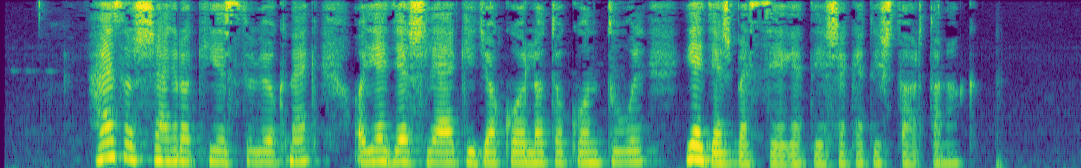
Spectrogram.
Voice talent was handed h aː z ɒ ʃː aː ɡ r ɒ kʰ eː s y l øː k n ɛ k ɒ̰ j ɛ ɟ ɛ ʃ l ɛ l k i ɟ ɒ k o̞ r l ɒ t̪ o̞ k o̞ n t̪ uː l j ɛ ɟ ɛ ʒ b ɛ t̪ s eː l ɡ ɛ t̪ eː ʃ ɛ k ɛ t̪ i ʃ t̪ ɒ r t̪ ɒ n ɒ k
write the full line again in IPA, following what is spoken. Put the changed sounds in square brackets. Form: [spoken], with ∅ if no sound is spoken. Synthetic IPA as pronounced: h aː z ɒ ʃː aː ɡ r ɒ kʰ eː s y l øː k n ɛ k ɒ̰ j ɛ ɟ ɛ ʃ l ɛ l k i ɟ ɒ k o̞ r l ɒ t̪ o̞ k o̞ n t̪ uː l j ɛ ɟ ɛ ʒ b ɛ [∅] s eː l ɡ ɛ t̪ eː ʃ ɛ k ɛ t̪ i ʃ t̪ ɒ r t̪ ɒ n ɒ k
